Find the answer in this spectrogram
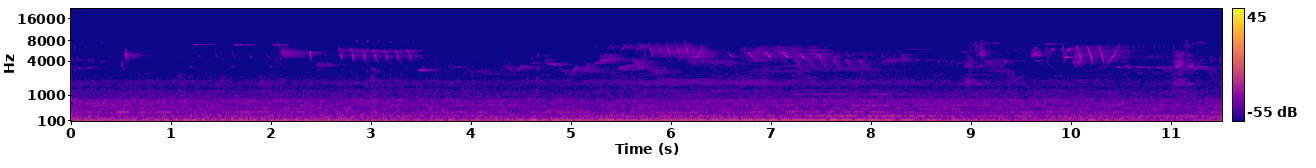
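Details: Female osprey at her nest at Salt Point in the Finger Lakes, US, on 24 May 2021 after her eggs were taken, recorded by a solar-powered nest camera; rapid series of high, thin whistled chirps repeating throughout over a steady low hum.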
